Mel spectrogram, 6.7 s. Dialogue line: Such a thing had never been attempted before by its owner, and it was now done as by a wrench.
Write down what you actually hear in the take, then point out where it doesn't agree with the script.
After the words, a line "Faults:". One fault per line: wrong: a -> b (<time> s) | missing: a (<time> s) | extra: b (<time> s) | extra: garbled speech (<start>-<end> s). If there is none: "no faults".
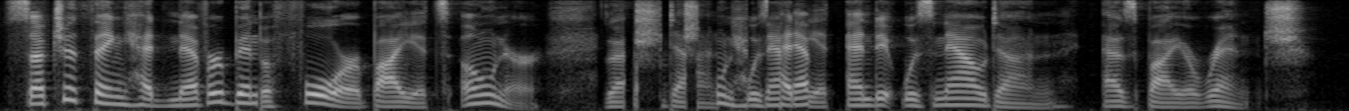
Such a thing had never been before by its owner, [garbled] and it was now done as by a wrench.
Faults:
missing: attempted (1.3 s)
extra: garbled speech (3.0-4.2 s)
